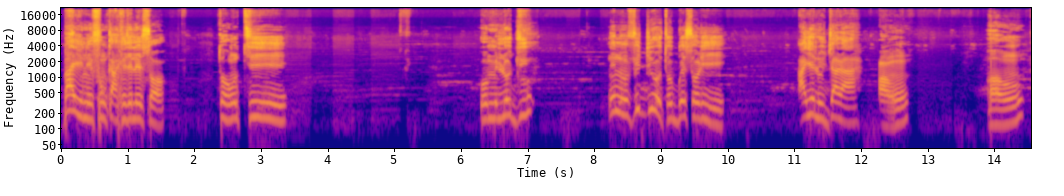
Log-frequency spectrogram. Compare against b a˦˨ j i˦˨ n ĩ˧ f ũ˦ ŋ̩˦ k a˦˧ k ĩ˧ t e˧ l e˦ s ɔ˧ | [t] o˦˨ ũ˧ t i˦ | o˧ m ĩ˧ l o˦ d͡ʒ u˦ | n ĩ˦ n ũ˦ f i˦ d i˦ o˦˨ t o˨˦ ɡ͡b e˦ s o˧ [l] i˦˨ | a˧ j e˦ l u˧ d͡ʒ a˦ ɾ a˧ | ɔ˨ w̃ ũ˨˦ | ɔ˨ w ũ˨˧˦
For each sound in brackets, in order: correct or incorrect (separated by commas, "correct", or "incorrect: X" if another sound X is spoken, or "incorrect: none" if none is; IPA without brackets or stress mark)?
correct, incorrect: ɾ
